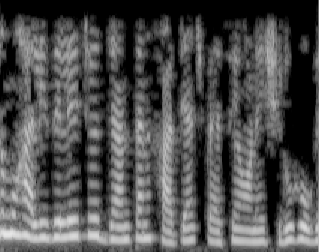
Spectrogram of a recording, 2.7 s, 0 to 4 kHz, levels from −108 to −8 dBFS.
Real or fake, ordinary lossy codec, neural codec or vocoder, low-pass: real; none; none; 3.6 kHz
